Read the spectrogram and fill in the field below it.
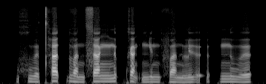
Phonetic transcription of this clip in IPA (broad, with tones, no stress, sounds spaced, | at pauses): x ṳ˨˩ ə̯ t̪ʰ a˦˥ t̚ v a̤˨˩ n s a˧ ŋ n ə˦˥ p̚ k a̰˧˨ ŋ ɲ ə̤˨˩ n f a̤˨˩ n l ɨ̰˧˨ ə̯ ʔ | n u˧˩˨ ə̯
